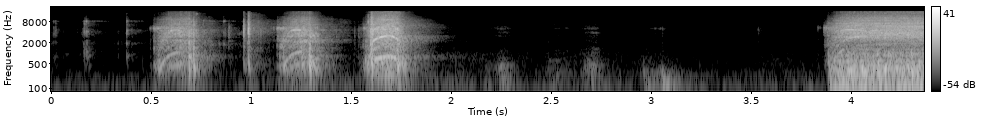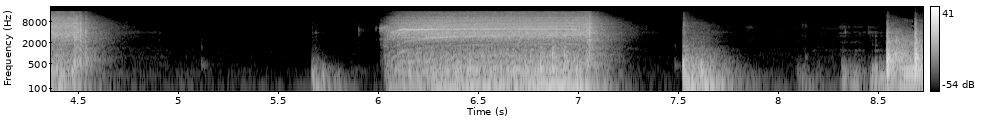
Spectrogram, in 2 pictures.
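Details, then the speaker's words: Hand drill with an 82° single-flute countersink on a wood screw hole: short bursts, then even one-second runs with a steady whir and almost no chatter, giving a clean cut, unlike the chattering, shredding older bit. "was almost no chatter and you can see what a difference that made in the quality of the the cut"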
